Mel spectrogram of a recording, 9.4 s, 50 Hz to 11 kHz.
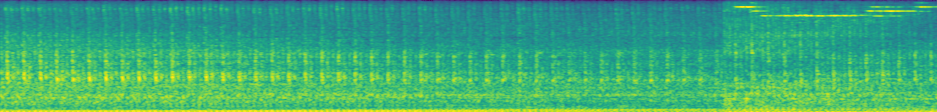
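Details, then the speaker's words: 1973 Ford 3000 diesel tractor that sat over a year, revived and run hard cutting a field: regular heavy knock of about three per second over the working note, starting after a couple of laps with loss of power; internal engine failure suspected. "I did a couple of laps in the tractor and the knocking started and we lost power"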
